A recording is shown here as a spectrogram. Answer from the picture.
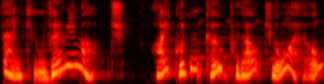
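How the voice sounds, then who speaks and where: A woman's cartoonish character voice, fairly high in pitch and fairly slow in pace. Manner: warm, gentle.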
